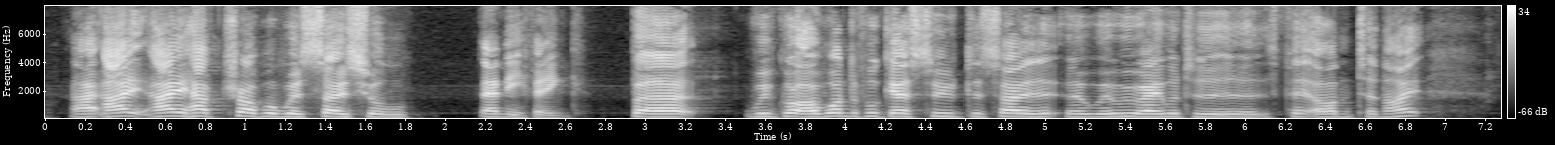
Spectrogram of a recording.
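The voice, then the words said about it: British accent. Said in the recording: “I have the advantage of having a British accent and in America”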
